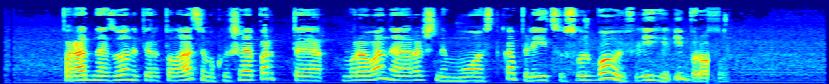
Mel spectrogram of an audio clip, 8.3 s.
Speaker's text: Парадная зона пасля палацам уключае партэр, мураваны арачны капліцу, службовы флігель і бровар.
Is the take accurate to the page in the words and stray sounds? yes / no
no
